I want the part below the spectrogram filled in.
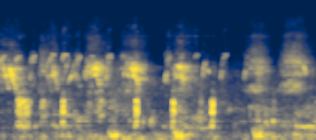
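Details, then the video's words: Quieter clucking from backyard farm chickens, short clipped notes repeated irregularly about twice a second, mixed with higher chirpy calls and low background rumble. "Backyard chicken farm | chickens clucking | hens clucking"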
